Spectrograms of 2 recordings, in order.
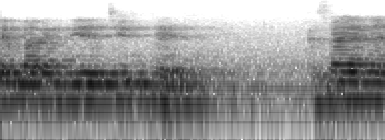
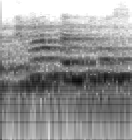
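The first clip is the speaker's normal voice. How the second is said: higher, anxious question; urgent searching; 11 semitones higher, faster than usual. Acted. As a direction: call out looking for him. Umar searching for Abu Bakar.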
